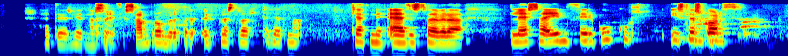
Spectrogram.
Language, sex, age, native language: Icelandic, female, 30-39, Icelandic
